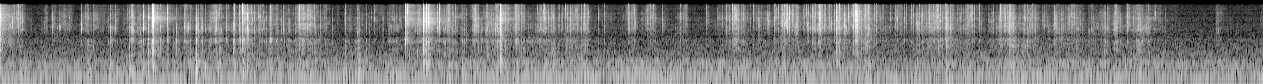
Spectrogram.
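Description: Parcel packaging being torn and crinkled open: irregular sharp crackles and rustles, loudest in the first five seconds and softer toward the end.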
